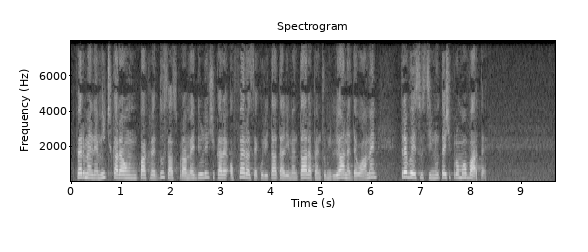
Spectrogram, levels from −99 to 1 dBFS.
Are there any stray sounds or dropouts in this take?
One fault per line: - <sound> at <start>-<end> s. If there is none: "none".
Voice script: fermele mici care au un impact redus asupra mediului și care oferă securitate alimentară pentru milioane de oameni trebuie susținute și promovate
none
